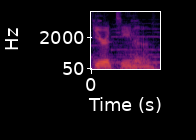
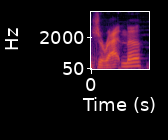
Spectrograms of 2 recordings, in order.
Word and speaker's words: Giratina: yeah just a different just a hard G versus a soft G I think the hard the hard G sounds worse I like Giratina you like Giratina more than jarana for like a weird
